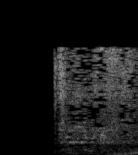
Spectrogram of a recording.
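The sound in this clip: A car engine starts abruptly after half a second of silence, then keeps running loud and steady with a broad, rough mechanical roar.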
